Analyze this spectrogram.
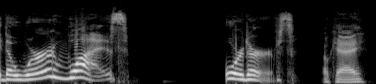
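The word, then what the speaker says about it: hors d'oeuvres: say the word was ordes okay have you seen how ordes is spelled it's very weird cuz it's like French or something isn't it yes yes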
